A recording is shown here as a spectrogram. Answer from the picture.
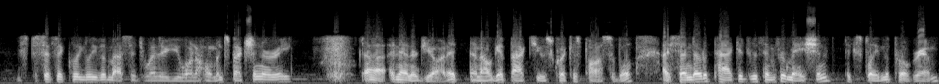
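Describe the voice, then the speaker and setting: Over noticeable background noise, a man with a medium-pitched voice talks at a very fast pace with lively intonation. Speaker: home inspector and energy advisor. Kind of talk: radio interview.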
